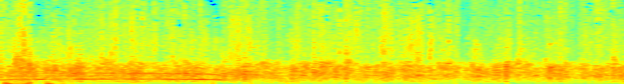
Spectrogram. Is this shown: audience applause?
yes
